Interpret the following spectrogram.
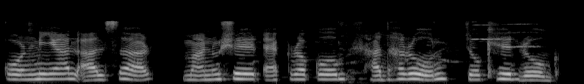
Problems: background sounds at intervals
